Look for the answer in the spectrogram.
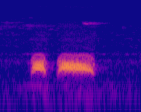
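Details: Territorial male spotted dove, a fierce territory holder, at a ground decoy trapping site, giving one low cooing phrase: a short coo, a brief gap, then a longer, steady, hollow coo.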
